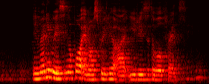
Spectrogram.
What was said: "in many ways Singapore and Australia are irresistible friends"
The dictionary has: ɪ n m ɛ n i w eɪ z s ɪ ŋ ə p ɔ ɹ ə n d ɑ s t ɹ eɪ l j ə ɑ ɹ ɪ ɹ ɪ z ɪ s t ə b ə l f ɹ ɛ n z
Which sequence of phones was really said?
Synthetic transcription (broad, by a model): ɪ n m ɛ n i w eɪ s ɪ ŋ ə p ɔ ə n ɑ s t ɹ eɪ l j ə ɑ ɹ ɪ ɹ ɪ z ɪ t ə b ə l f ɹ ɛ n s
